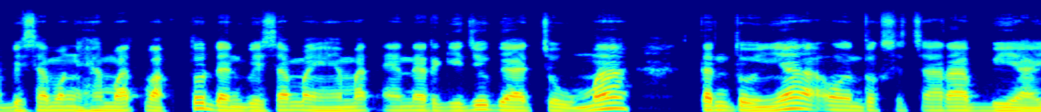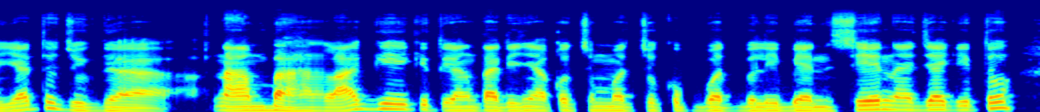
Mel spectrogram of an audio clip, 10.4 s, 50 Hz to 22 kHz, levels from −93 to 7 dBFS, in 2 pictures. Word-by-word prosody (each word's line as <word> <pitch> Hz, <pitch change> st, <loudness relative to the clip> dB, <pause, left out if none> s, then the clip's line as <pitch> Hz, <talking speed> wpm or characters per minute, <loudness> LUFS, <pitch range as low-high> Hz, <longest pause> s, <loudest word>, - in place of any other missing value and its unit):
bisa 120 Hz, +3 st, -4 dB
menghemat 125 Hz, 0 st, -3 dB
waktu 125 Hz, -, -2 dB
dan 125 Hz, -2 st, 0 dB
bisa 120 Hz, +2 st, -3 dB
menghemat 120 Hz, -2 st, -4 dB
energi 125 Hz, -1 st, -5 dB
juga. 135 Hz, -4 st, 0 dB
Cuma 120 Hz, -, +1 dB, 0.3 s
tentunya 135 Hz, +5 st, +1 dB
untuk 135 Hz, -2 st, -3 dB
secara 125 Hz, 0 st, -4 dB
biaya 115 Hz, +3 st, -1 dB
tu 200 Hz, -, -1 dB
juga 110 Hz, -6 st, 0 dB, 0.2 s
nambah 125 Hz, -2 st, +4 dB
lagi 165 Hz, +9 st, +3 dB
gitu, 130 Hz, -5 st, -3 dB
yang 120 Hz, -1 st, 0 dB
tadinya 125 Hz, +1 st, +2 dB
aku 125 Hz, -2 st, -3 dB
cuma 125 Hz, -1 st, -1 dB
cukup 115 Hz, +1 st, -7 dB
buat 120 Hz, -1 st, +1 dB
beli 120 Hz, 0 st, -1 dB
bensin 125 Hz, +6 st, +4 dB
aja 150 Hz, +2 st, +4 dB
gitu. 185 Hz, +9 st, +1 dB
125 Hz, 160 wpm, -25 LUFS, 120-135 Hz, 0.3 s, nambah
